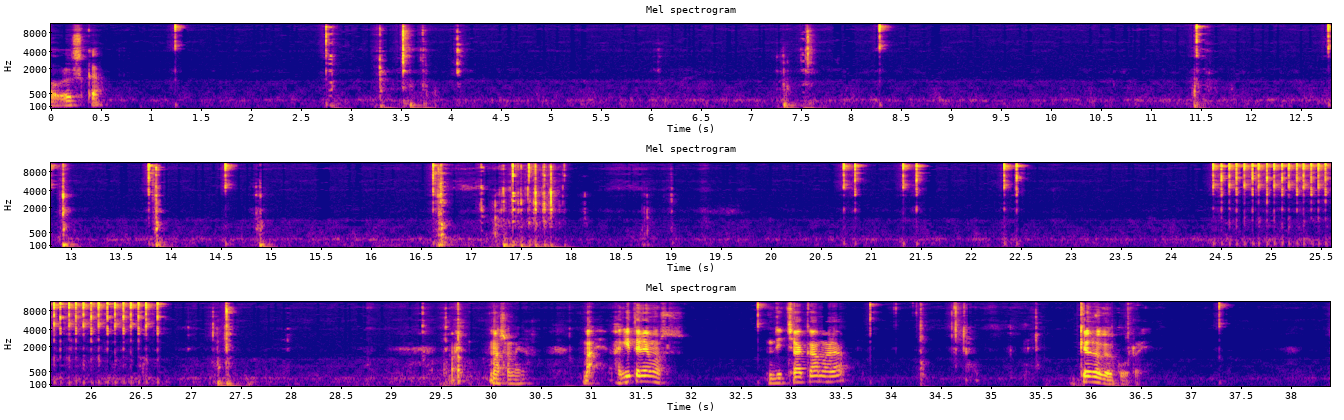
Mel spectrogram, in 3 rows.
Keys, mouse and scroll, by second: 4.0 space, 7.8 space, 8.7-11.8 drag, 13.2-14.2 drag, 15.0 click, 17.8 Right, 18.0 Right, 21.2 Left, 21.2 click, 21.7 Left, 21.7 click, 22.7 Left, 22.7 click, 24.9-25.6 Left, 24.9-27.7 drag, 25.7 Left, 25.9 Left, 26.5 Left, 26.7 Left, 26.8 Left, 27.7 space, 30.1-33.1 middle drag, 33.1-36.2 drag, 36.7 space, 37.7-38.3 drag.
